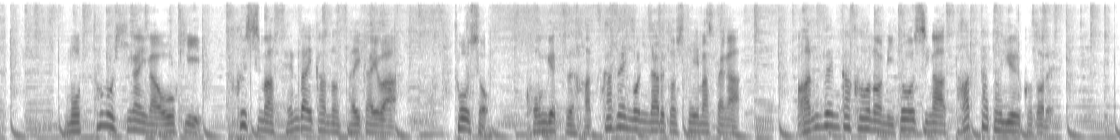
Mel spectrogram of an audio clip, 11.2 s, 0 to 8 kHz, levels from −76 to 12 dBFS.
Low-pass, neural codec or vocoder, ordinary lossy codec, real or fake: 7.2 kHz; codec, 44.1 kHz, 7.8 kbps, DAC; none; fake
